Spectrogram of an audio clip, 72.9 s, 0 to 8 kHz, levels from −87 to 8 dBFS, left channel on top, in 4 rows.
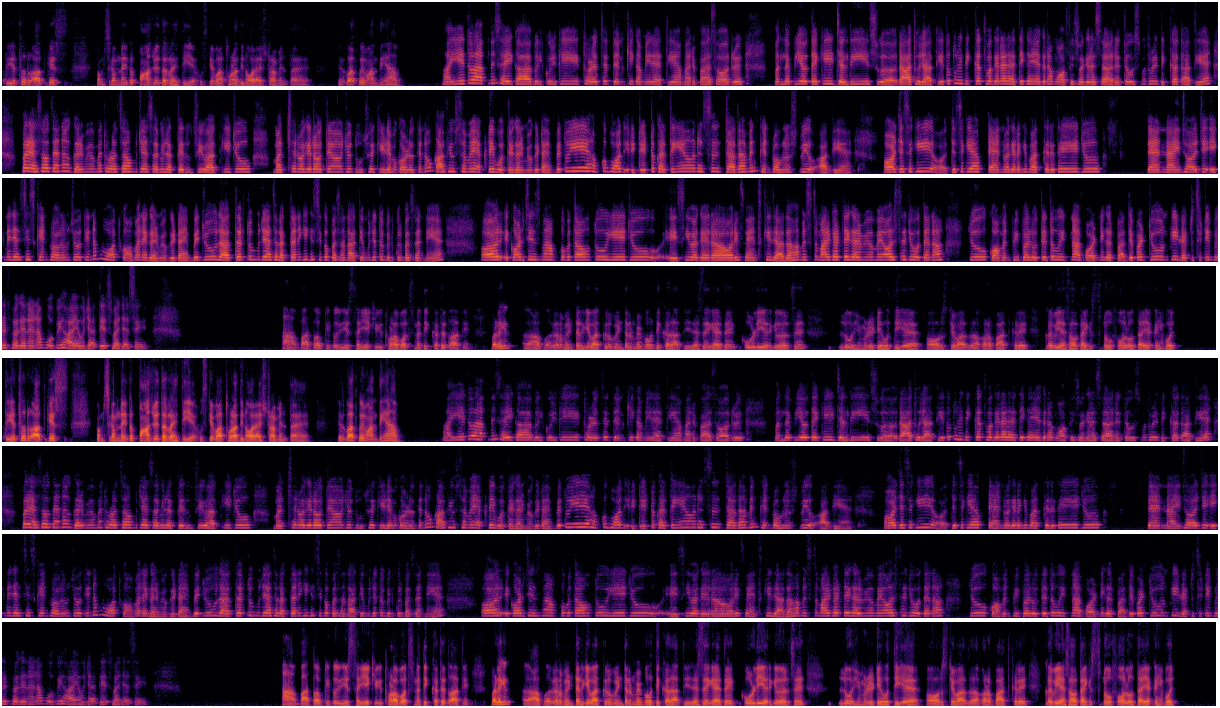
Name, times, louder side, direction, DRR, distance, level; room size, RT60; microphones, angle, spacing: voice 1, 0.0-4.6 5.0-6.0 58.9-61.7 62.1-66.7 67.3-70.1 70.4-72.3, right 6 dB, 75° right, 0.3 m, -31 dB
voice 2, 6.6-34.7 35.4-57.3, left 4 dB, 70° left, 0.4 m, -34 dB
2.3 x 2.3 x 2.5 m
head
